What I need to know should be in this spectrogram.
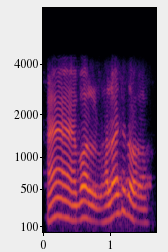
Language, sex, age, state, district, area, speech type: Bengali, male, 60+, West Bengal, Nadia, rural, conversation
